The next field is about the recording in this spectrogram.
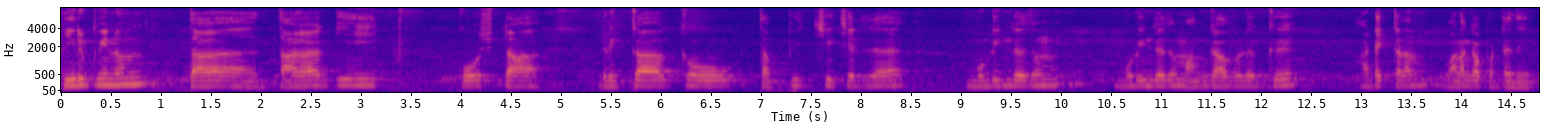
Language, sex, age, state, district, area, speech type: Tamil, male, 18-30, Tamil Nadu, Madurai, urban, read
